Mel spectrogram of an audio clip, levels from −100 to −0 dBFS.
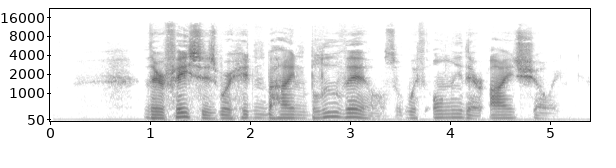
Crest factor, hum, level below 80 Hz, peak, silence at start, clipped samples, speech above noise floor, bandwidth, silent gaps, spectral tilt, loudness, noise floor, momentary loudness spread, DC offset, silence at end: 22 dB; none; -82 dBFS; -28 dBFS; 0.55 s; under 0.1%; 33 dB; 13.5 kHz; none; -2.5 dB/octave; -46 LUFS; -82 dBFS; 19 LU; under 0.1%; 0.35 s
